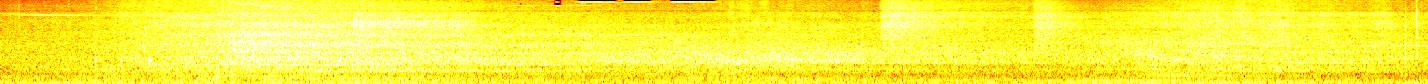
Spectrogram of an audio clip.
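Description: Road traffic dominated by a heavy vehicle's engine running low and steady. A hiss swells about a second and a half in, is loudest around two to three seconds, and fades over the next few seconds.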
